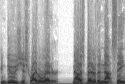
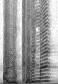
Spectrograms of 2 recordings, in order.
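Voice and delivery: much higher, louder, incredulous protest; the son outraged at an unfair sentence; indignant disbelief; 4 dB louder than usual. Retold or imitated. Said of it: "In a sense saying".

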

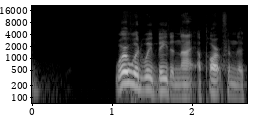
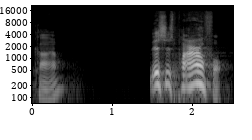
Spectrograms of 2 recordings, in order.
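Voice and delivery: usual speaking voice

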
